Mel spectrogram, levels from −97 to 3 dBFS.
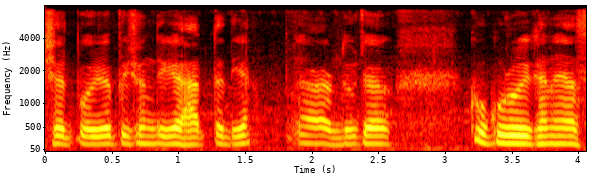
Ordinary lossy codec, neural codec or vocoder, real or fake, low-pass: none; vocoder, 22.05 kHz, 80 mel bands, Vocos; fake; 7.2 kHz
